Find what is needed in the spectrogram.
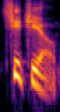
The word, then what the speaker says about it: Ciccio: How would I pronounce that? Ciccio. – Yeah.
